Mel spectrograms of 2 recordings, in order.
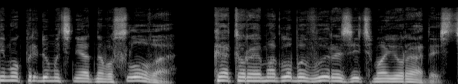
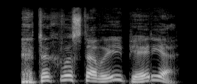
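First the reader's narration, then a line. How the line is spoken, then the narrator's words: Angry snort. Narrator (Russian): сердито фыркнула моя подруга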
